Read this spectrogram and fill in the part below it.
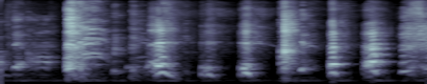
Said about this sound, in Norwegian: Unnskyld meg, nå er vi helt gærne når du begynner å hoste etter å ha chugga for mye vann.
